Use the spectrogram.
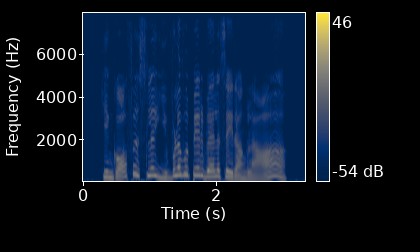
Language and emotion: Tamil, surprised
